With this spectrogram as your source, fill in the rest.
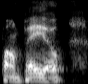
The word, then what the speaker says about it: Pompeo: representative Mike um Pompeo I still want to call that pompo but I guess everybody else is pronouncing pronouncing it Pompeo Republican of Kansas to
